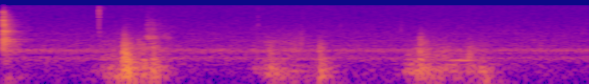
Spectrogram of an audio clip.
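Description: Steel parts of a cast-iron bench plane handled during disassembly: a sharp click, then a few light knocks and scrapes as the iron and chip breaker are lifted out of the plane body.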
